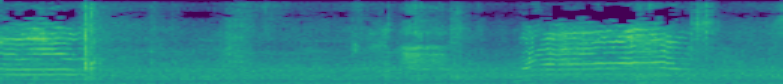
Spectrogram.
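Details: Hungry stray cat living on the street gives a faint, rising meow late in the clip after a brief earlier cry, over a steady low rumble of outdoor background noise.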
